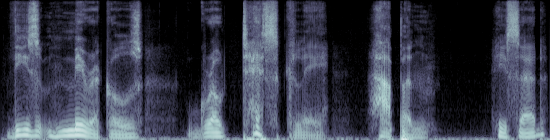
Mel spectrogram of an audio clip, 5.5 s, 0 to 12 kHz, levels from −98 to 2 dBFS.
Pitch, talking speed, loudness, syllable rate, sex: 95 Hz, 45 wpm, -22 LUFS, 3.4 syllables/s, male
